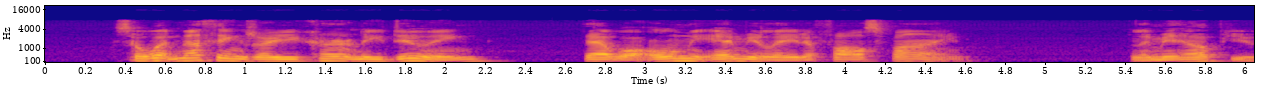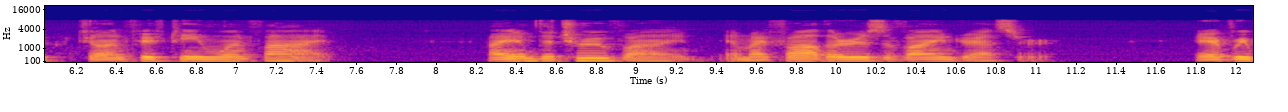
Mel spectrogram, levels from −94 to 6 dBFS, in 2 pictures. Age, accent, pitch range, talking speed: 40-59, American, 115-140 Hz, 175 wpm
